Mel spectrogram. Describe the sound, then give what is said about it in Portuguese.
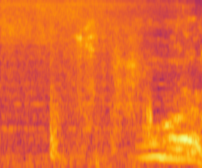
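A voice imitates a young green dragon spitting acid, with a breathy hiss that swells into a rasping, growling roar toward the end. “eu formo uma cabeça de um dragão, que é um dragão filhote. É menor. É, verde, menorzinho eu faço assim, a hora que eu abro a boca dele, dá um, um cuspe de ácido.”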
